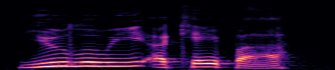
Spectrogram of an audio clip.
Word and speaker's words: Uliulakepa: You just say every vowel. U-Lui-Akepa. Okay, so there's your pronunciation guide. U-Lui-Akepa.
